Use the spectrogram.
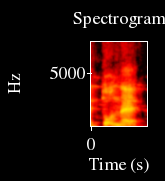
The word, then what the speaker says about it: Taunay: Visconde de tô né o nome dele é estranho se escreve Taunay com y do fim t a u n a y mas se lê tô né ela era de a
